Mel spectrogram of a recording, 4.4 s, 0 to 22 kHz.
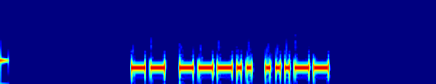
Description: Morse code, heard as a keyed tone, about 25 wpm, 700 Hz. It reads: M83
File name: Three Letter-Number Combinations - 25wpm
